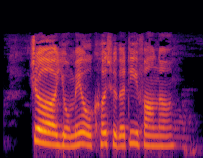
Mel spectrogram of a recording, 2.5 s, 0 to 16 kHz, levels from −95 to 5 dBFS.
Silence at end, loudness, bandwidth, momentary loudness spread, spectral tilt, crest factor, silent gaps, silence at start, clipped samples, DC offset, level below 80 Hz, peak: 0.35 s; -21 LUFS; 8.2 kHz; 16 LU; -3 dB/octave; 20 dB; none; 0.4 s; under 0.1%; under 0.1%; -64 dBFS; -4 dBFS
